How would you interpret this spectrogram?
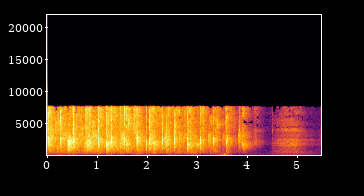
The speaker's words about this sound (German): Ich bitte um einen Applaus, dass Sie sich wohlfühlen.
